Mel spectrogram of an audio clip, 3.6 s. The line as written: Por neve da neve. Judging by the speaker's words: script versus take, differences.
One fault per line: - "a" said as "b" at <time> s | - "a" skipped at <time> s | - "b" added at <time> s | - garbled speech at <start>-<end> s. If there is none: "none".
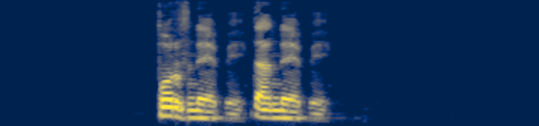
none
